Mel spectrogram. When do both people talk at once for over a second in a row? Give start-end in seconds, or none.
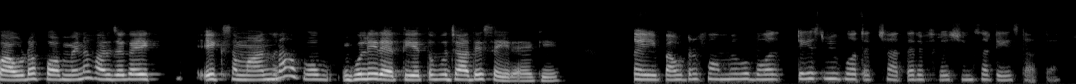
none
